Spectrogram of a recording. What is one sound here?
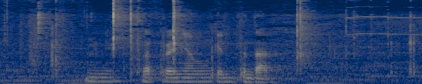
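A plastic battery cover clicks open.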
